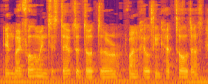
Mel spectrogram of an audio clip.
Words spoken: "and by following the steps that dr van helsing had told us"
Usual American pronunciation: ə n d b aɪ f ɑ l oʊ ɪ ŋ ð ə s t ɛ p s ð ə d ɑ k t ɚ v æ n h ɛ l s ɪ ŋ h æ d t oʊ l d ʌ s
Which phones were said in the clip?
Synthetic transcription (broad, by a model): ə n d b aɪ f ɑ l oʊ ɪ ŋ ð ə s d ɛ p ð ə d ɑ t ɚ w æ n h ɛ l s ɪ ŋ h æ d t oʊ l d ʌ s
